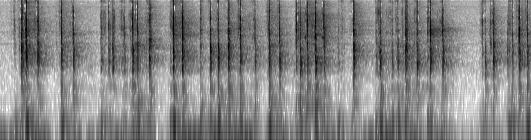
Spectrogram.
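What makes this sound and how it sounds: A Logitech POP Keys plastic mechanical keyboard, with a yellow plastic case and round plastic keycaps, is typed on with the fingertips. It produces a quick, uneven run of sharp, bright clacks over a low, hollow thump. Each tap dies away almost instantly, with brief pauses between bursts of keystrokes.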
